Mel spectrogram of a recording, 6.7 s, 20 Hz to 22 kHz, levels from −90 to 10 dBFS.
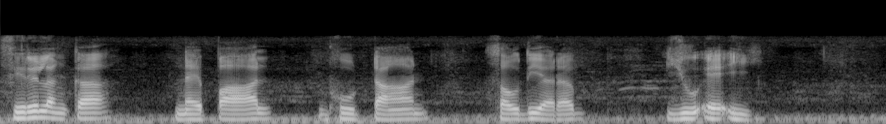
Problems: none marked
